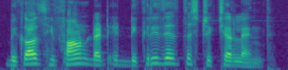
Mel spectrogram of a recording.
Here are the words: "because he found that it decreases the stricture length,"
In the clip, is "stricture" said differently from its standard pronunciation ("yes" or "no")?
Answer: no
